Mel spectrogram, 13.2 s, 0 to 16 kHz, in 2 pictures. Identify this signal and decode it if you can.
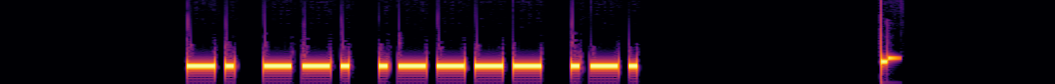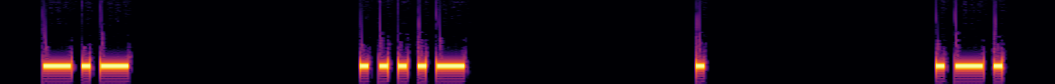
Morse code, heard as a keyed tone, about 20 wpm, spaced as for 9 wpm, 700 Hz. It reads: NG1R K4ER
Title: USA Call Signs - 8x Character Spacing - 20wpm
